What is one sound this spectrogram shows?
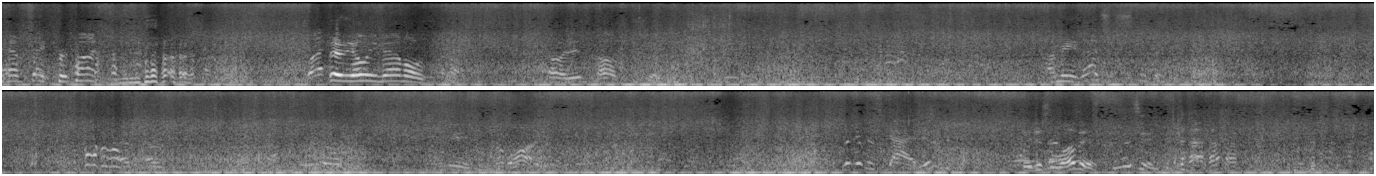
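Water rushes and splashes against a moving boat's bow.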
